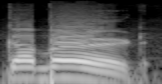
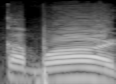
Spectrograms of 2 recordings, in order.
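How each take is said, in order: First: The second syllable is reduced, like bud. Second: The second syllable sounds like board. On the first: The speaker calls it right. "होता है कबर्ड" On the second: The speaker calls it wrong. "ये कबॉर्ड नहीं होता, this is wrong pronunciation"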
